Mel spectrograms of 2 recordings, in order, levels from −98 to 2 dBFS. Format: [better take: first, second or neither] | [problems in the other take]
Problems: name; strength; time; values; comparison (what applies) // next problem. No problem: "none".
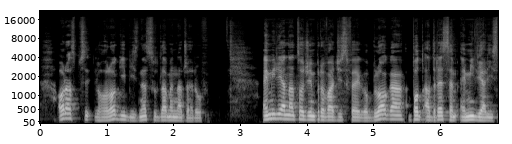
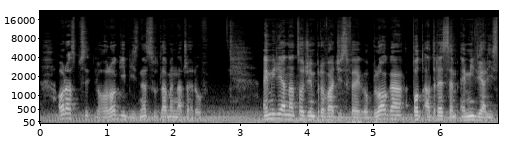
first | low rumble; noticeable; throughout; 20 dB below the speech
